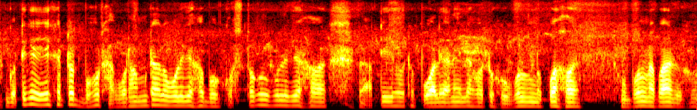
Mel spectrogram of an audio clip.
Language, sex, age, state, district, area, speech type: Assamese, male, 30-45, Assam, Charaideo, rural, spontaneous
